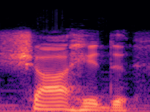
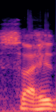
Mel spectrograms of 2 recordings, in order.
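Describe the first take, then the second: First: It begins with an sh sound. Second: It begins with an s sound. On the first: The speaker calls it right. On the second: The speaker calls it wrong.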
